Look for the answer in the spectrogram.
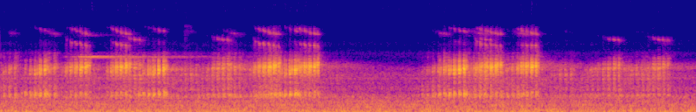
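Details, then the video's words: Three or four narrow-mouthed frogs calling for females at a pond inside an apartment complex in Songdo, Incheon, South Korea, phone-recorded: rapid series of resonant bleating croaks in clustered runs, a short pause, then another chorus over faint low hum. "Who are you 넌 누구냐 Narrow mouth frog 맹꽁이"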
